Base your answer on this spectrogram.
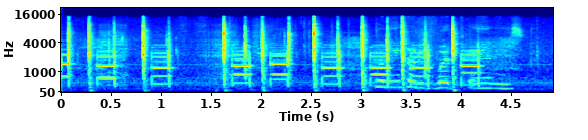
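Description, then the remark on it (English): Touch-tone keypad dialing: a quick, uneven run of about a dozen short dual-tone beeps, each with a faint click, sounding clear as a calling code is punched in. “Please enter your calling code.”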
